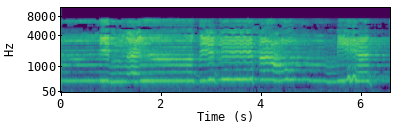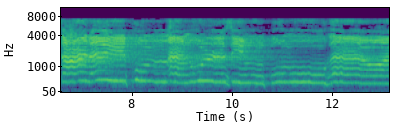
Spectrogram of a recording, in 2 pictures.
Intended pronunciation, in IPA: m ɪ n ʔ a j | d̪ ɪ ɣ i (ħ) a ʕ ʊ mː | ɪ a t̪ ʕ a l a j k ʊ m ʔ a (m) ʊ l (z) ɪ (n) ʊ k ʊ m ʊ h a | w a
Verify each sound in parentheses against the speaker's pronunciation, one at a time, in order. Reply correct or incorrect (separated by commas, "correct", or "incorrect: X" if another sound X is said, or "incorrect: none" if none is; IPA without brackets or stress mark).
incorrect: f, incorrect: n, correct, incorrect: m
